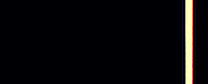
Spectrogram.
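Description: Near silence, with one faint click near the end at the splice between two clips.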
